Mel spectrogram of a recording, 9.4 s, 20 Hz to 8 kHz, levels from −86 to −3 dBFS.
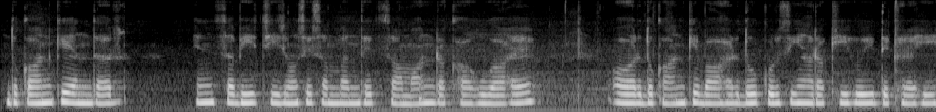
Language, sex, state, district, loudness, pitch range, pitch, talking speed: Hindi, female, Chhattisgarh, Kabirdham, -23 LUFS, 185-195 Hz, 190 Hz, 140 wpm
